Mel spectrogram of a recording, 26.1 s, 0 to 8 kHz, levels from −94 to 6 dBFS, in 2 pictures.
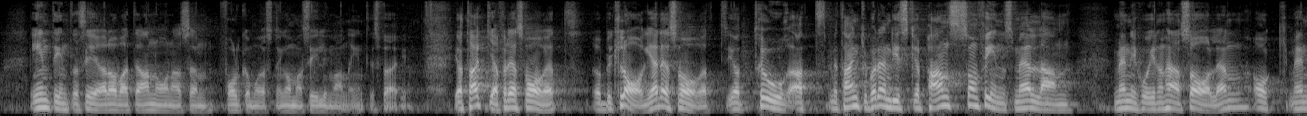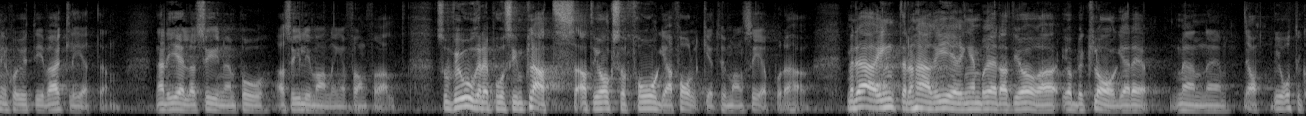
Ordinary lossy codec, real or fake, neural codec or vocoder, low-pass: none; real; none; none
